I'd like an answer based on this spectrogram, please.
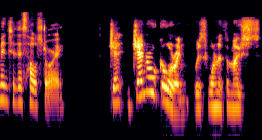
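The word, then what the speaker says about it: Göring: That it's not Goring. It's not Goring. It's actually Goring.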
